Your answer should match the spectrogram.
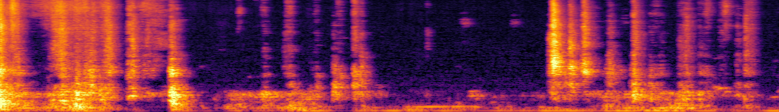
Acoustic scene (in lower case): restroom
